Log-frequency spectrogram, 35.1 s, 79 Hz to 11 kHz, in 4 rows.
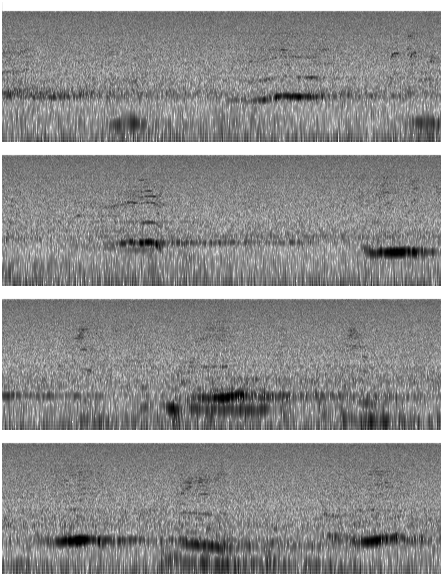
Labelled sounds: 11.2	11.9	humpback whale, 1.4 to 1.9 kHz

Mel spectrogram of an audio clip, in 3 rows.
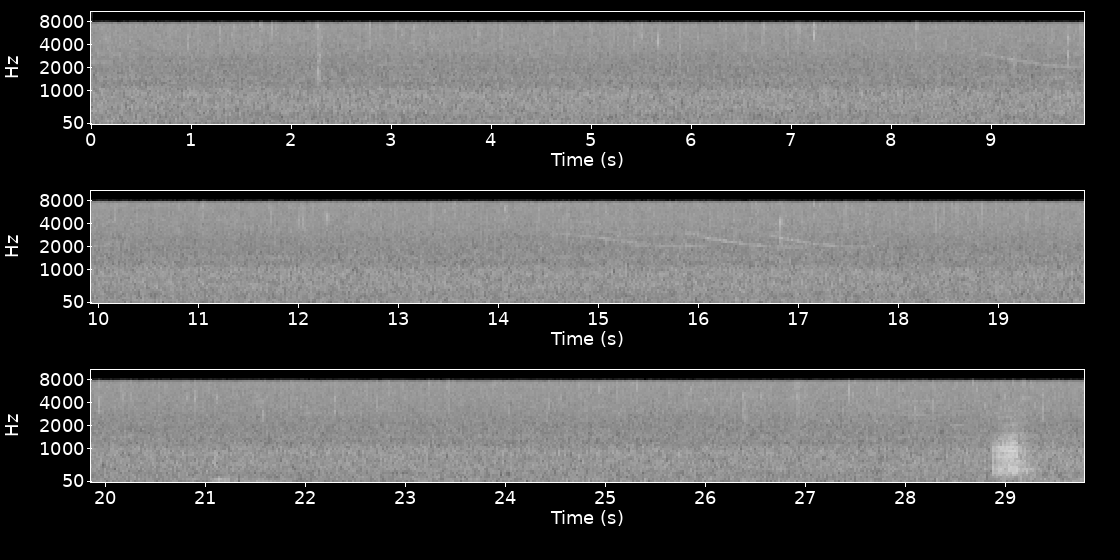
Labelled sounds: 8.9	9.9	killer whale, northern resident, A clan, AA subclan, A04 pod, 1.9 to 3.1 kHz
14.6	17.2	killer whale, northern resident, A clan, AA subclan, A04 pod, 1.9 to 3.0 kHz
28.0	28.3	killer whale, northern resident, G clan, 2.7 to 4.2 kHz
28.9	29.2	killer whale, northern resident, G clan, 0.91 to 1.1 kHz

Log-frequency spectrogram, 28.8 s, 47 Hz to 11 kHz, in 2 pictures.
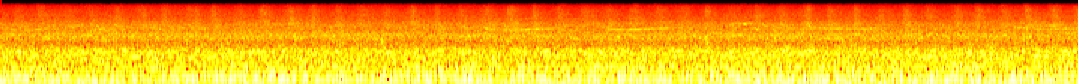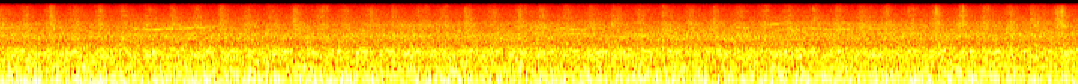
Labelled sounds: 6.8	7.3	killer whale, Bigg's (transient), 1.5 to 1.7 kHz
8.0	8.7	killer whale, Bigg's (transient), 1.6 to 1.7 kHz

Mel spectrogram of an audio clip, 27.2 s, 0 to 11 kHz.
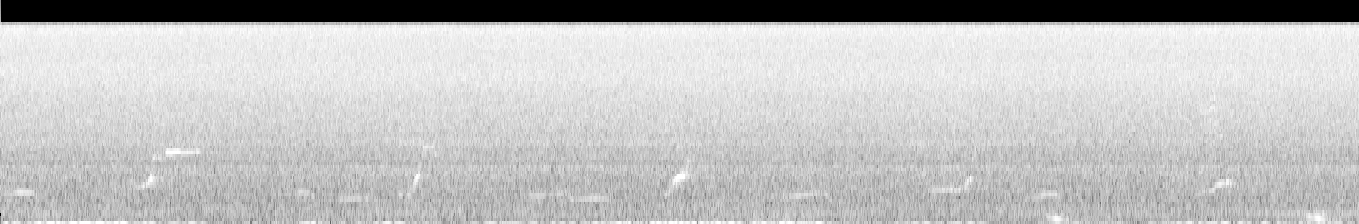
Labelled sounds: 3.3	3.8	humpback whale, 0.96 to 1.1 kHz
8.5	8.7	humpback whale, 0.96 to 1.2 kHz

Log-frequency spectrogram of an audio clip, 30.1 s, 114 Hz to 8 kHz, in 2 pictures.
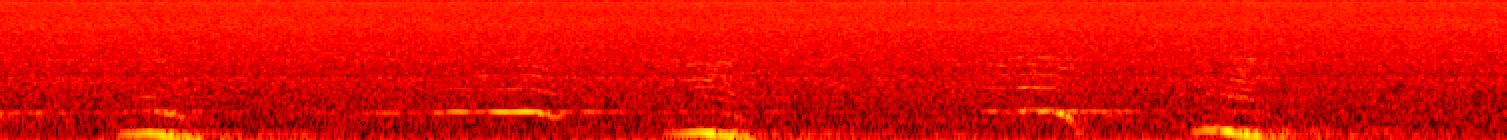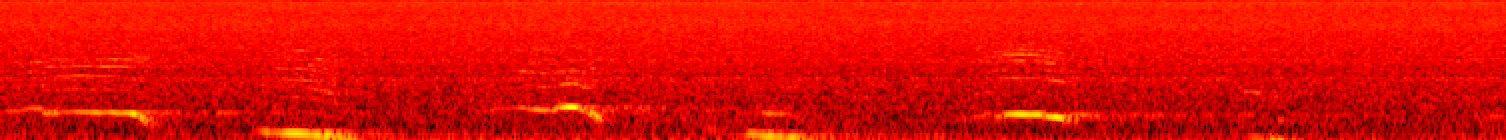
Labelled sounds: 15.6	16.0	humpback whale, 0.80 to 0.86 kHz
25.1	25.5	humpback whale, 1.4 to 1.6 kHz

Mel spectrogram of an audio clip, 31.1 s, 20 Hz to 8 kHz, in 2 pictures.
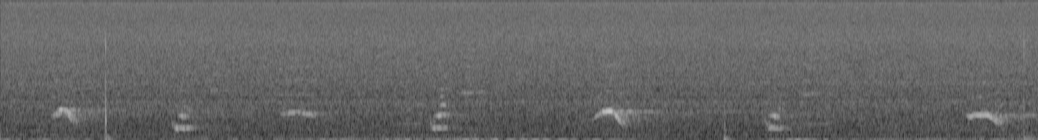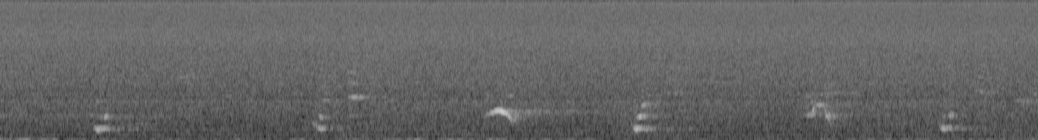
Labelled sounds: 20.8	21.1	humpback whale, 0.80 to 0.93 kHz

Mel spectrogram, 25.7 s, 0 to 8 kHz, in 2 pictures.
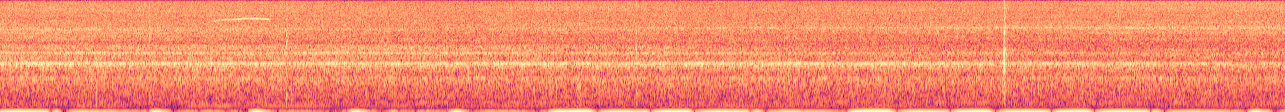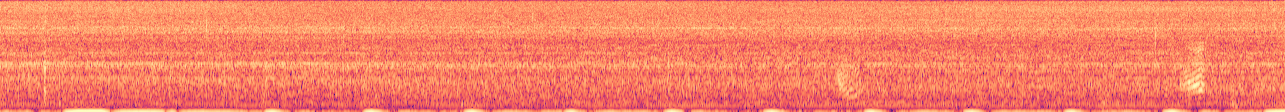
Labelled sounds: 2.1	2.7	killer whale, southern resident, J pod, whistle, 4.3 to 4.9 kHz

